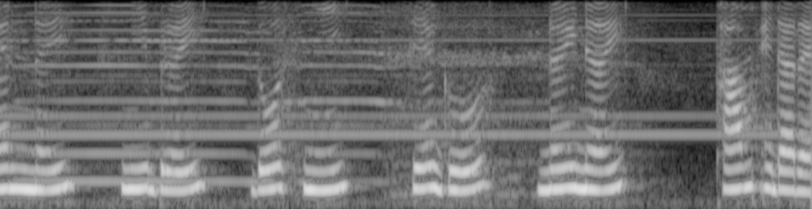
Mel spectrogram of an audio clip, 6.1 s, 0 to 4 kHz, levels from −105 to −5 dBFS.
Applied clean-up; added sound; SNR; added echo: none; Bowed string instrument + Harmonica; 18 dB; none.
